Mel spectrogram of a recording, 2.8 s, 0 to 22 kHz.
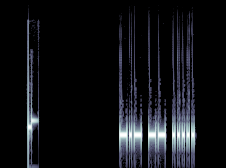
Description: Morse code, heard as a keyed tone, about 40 wpm, 700 Hz. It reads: KM5
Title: USA Call Sign Prefixes - 40wpm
